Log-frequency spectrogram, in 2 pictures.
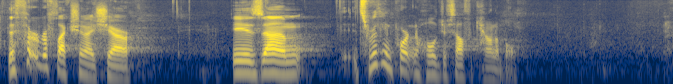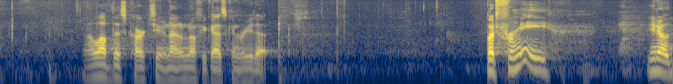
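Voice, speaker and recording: With a mid-range, slightly bright voice, a young adult conference speaker from Canada gives an earnest, conversational talk on an auditorium stage. He often says "you know," and long hall reverb fills the recording.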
